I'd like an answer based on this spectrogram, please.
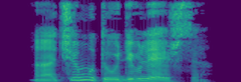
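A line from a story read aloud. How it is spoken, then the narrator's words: Smirking grunt. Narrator (Russian): хмыкнул Энджин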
